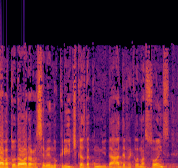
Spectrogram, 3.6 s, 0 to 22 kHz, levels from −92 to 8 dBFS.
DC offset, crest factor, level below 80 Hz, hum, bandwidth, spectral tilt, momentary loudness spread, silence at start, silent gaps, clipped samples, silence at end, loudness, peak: under 0.1%; 14 dB; -50 dBFS; none; 17 kHz; -4.5 dB/octave; 9 LU; 0 s; none; under 0.1%; 0 s; -14 LUFS; 0 dBFS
